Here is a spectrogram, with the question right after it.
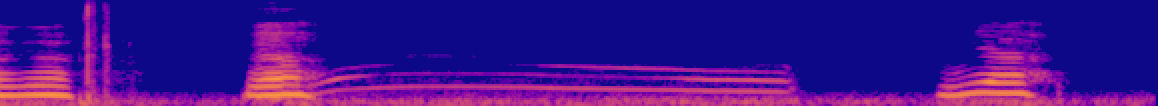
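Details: A domestic cat calls out, wanting to escape. A short meow and a sharp click are followed by another short meow, then a long, slowly falling meow lasting almost two seconds, and finally one more brief meow.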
